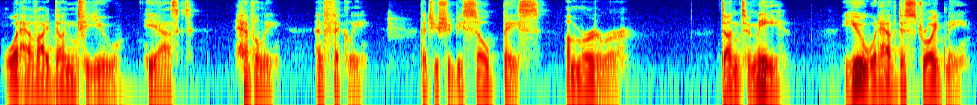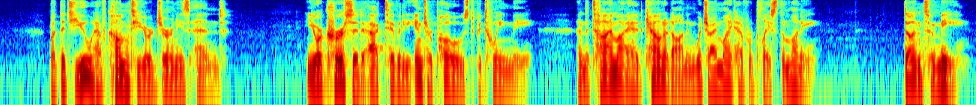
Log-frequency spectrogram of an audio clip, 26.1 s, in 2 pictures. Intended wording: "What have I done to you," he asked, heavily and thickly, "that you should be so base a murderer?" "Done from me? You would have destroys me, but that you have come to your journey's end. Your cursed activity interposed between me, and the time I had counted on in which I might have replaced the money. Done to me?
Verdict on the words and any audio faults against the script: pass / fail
fail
